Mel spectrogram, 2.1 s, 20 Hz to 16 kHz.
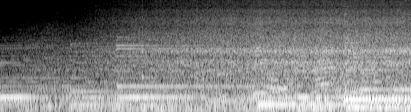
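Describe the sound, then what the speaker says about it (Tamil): Rushing water where five waterfalls converge in the Western Ghats of Tamil Nadu, a dense, continuous roar of falling and churning water heard up close. "5 அருவிகளின் சங்கமம்."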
